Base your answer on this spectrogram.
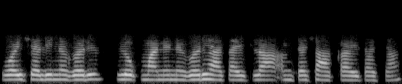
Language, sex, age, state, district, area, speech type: Marathi, female, 18-30, Maharashtra, Solapur, urban, conversation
